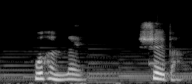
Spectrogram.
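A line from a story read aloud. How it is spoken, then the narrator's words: Cold. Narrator (Chinese): 我冷冷推开他说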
